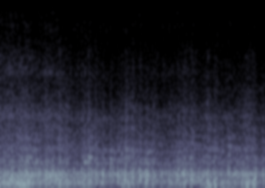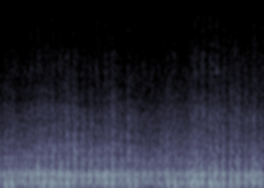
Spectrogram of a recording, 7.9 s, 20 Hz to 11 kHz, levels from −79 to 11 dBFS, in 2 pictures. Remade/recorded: recorded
